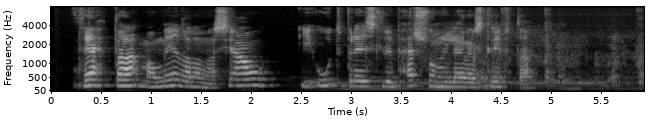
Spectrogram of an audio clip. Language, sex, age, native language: Icelandic, male, 40-49, Icelandic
